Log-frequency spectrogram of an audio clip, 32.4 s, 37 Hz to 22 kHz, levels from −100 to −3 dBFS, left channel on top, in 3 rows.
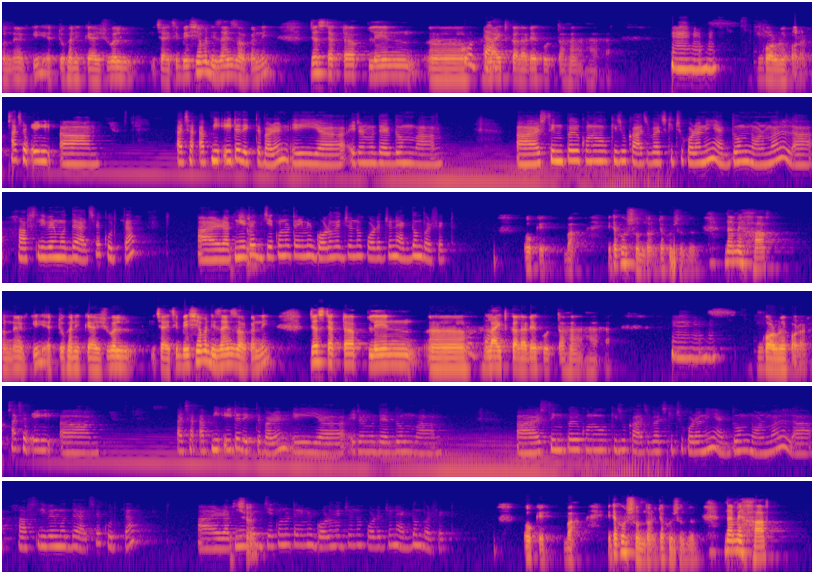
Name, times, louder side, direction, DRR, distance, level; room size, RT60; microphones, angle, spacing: voice 1, 0.0-1.8 2.1-8.0 10.1-10.7 24.9-25.0 28.2-31.8, right 7 dB, 50° right, 0.4 m, -33 dB
voice 2, 6.1-6.6 8.9-9.5 10.0-10.2 10.9-12.1 13.1-16.7 17.7-23.4 24.2-27.5 30.5-30.6, left 7 dB, 55° left, 0.4 m, -38 dB
sound 1, 10.9-19.7, right 2 dB, 75° right, 0.7 m, -55 dB
17.5 x 6.1 x 3.3 m
head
